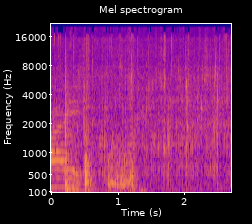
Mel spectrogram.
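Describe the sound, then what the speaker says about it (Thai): Fish balls stir-frying in a hot pan with fish sauce splashing in, giving a brief sizzle and scrape bursts that fade into a soft crackle, fairly faint. "ใส่น้ำปลาลงไป"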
